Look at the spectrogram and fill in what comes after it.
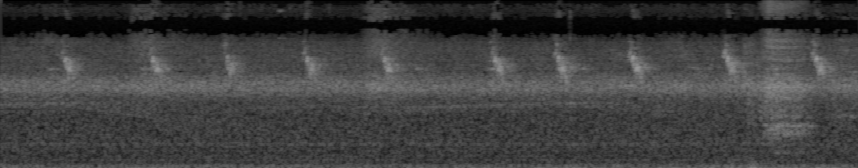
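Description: A small bird repeats a short, high, falling chirp about once a second over a steady low rumble. Near the end there is a single thump followed by a brief rushing noise.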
